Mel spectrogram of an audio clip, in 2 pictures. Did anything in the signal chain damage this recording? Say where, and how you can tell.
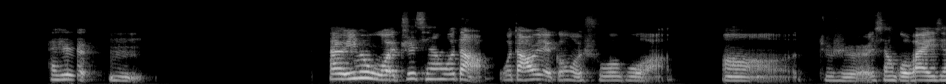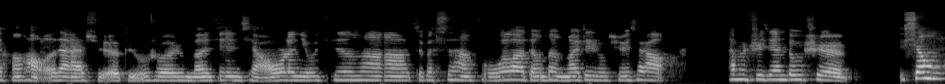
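No, nothing in the chain did.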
